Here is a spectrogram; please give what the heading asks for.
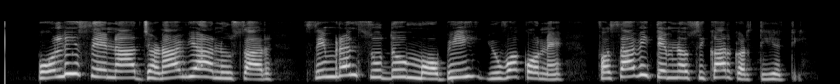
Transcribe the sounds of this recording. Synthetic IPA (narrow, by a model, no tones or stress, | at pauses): polisenad͡ʒəɽ̃aʋjaənusaɾ | simɾənsud̪mɔbʱijuʋəkone | fəsaʋit̪emnosʋikaɾkəɾt̪iɦət̪i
